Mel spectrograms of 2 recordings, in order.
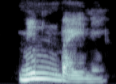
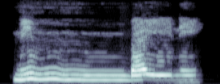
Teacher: আমরা মিম দ্বারা পরিবর্তনও করব, গুণনাও করব।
